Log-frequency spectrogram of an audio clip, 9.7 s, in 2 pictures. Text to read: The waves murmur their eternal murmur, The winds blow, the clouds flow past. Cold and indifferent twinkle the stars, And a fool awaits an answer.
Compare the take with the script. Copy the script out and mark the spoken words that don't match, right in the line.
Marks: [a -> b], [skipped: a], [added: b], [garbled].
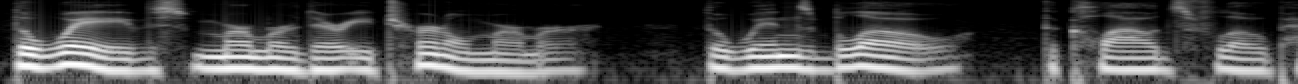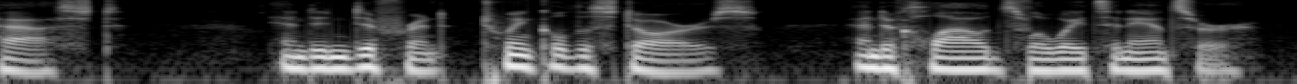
The waves murmur their eternal murmur, The winds blow, the clouds flow past. [skipped: Cold] and indifferent twinkle the stars, And a [fool -> clouds] awaits an answer.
